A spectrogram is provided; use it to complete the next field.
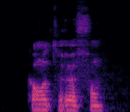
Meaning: third-person plural present indicative of contrefaire
- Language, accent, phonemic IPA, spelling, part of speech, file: French, Canada, /kɔ̃.tʁə.fɔ̃/, contrefont, verb, LL-Q150 (fra)-contrefont.wav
